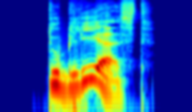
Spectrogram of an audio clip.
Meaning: second-person singular present of doublieren
- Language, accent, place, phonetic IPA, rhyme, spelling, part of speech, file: German, Germany, Berlin, [duˈbliːɐ̯st], -iːɐ̯st, doublierst, verb, De-doublierst.ogg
